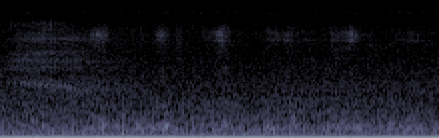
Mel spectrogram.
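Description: Drawing compass's pencil point scratching faintly on paper in a few soft strokes as it is swung round an arc, over a steady low hum.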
